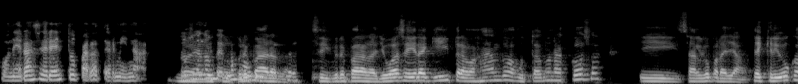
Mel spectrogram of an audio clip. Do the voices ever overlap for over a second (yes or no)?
yes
